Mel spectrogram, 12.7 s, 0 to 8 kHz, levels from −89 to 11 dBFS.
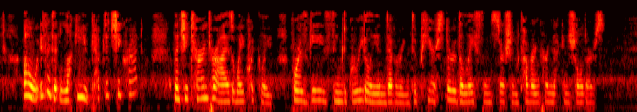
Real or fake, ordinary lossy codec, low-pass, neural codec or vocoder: real; MP3, 24 kbps; 7.2 kHz; none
